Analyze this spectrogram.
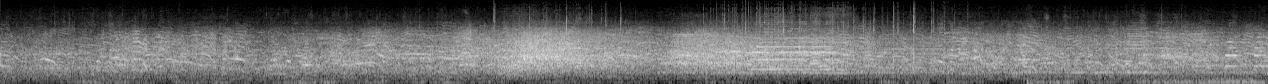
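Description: A large stadium crowd murmurs and chatters outdoors.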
